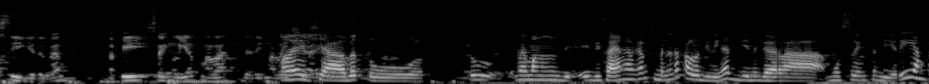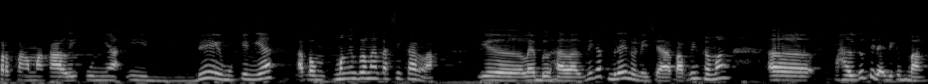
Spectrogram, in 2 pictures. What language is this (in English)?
Indonesian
